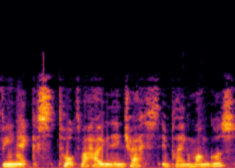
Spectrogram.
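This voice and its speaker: A woman speaks with a northern English accent at a moderate pace. Her medium-pitched voice keeps fairly even intonation. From northern England. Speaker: gaming streamer. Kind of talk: casual storytelling on a livestream. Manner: halting, many restarts.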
